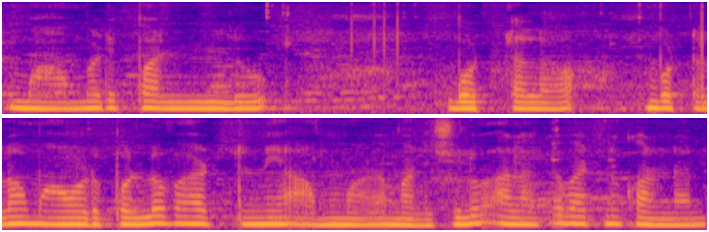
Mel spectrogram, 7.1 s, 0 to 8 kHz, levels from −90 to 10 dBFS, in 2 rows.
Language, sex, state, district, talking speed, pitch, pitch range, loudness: Telugu, female, Andhra Pradesh, Krishna, 85 wpm, 175 Hz, 165-185 Hz, -16 LUFS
